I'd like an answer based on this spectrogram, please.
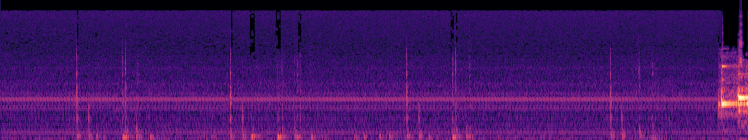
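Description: A steady electrical hum with scattered soft clicks, like mouse clicks. About nine seconds in, a loud electronic notification tune cuts in as the video conversion completes.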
